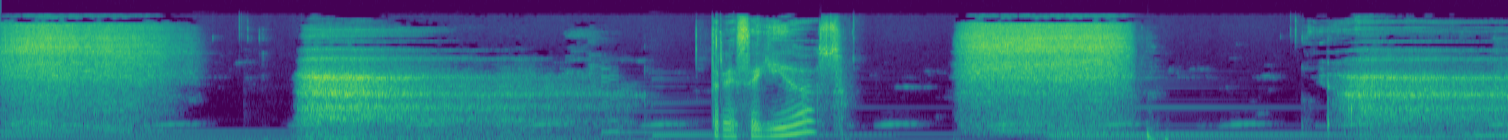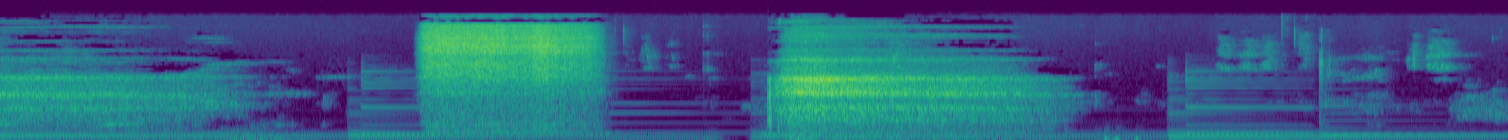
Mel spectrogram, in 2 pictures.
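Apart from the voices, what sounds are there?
deep breathing exercise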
